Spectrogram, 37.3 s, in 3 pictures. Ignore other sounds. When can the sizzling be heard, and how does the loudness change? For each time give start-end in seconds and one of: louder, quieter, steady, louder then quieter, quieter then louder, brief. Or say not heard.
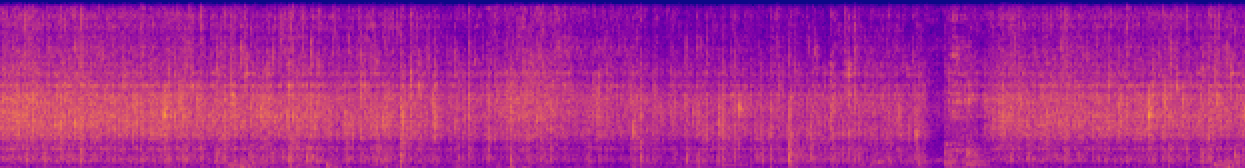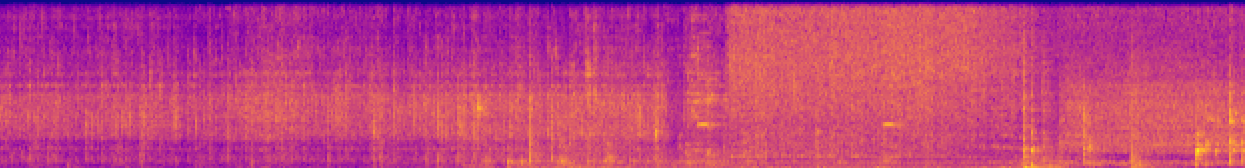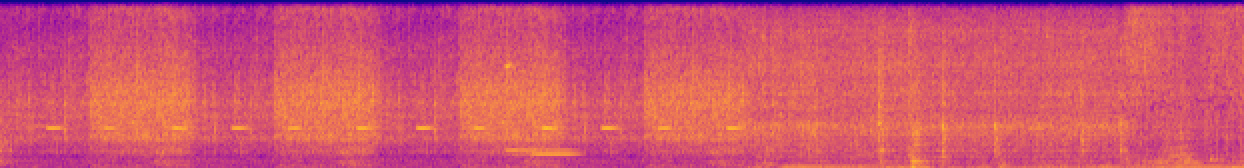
0.0-37.3 louder.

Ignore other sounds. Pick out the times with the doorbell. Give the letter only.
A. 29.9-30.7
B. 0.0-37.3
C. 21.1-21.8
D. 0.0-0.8
A.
